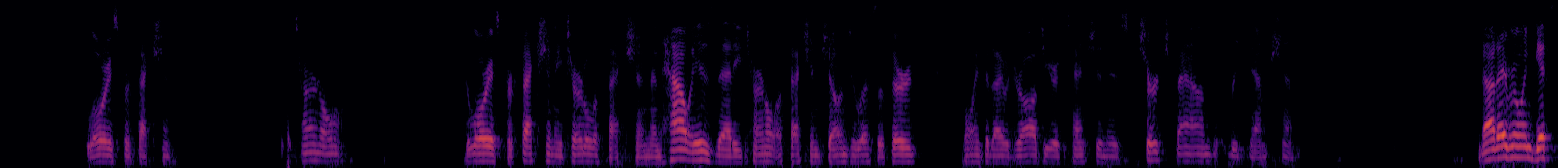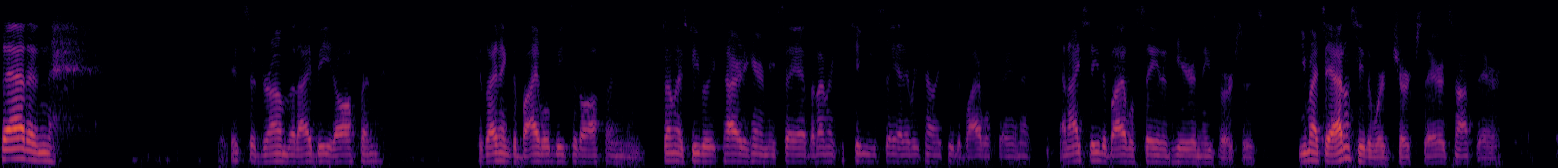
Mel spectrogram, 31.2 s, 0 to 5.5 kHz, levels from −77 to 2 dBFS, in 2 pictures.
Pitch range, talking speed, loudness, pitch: 100-115 Hz, 190 wpm, -42 LUFS, 110 Hz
